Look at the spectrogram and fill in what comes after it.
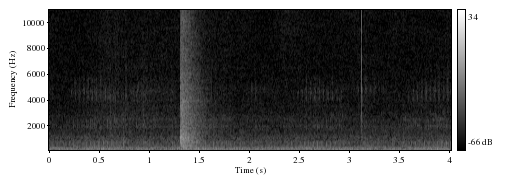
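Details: A sleeping newborn kitten, a few days old and one of a litter of five, purrs in a low, steady rumble, broken once by a sharp click.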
